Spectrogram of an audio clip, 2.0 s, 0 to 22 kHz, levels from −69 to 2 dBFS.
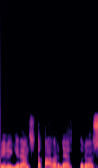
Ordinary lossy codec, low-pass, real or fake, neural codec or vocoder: Opus, 64 kbps; 7.2 kHz; real; none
